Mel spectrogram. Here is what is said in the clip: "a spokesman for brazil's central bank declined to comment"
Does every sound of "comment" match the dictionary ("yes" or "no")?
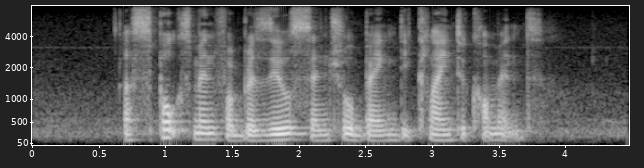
yes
